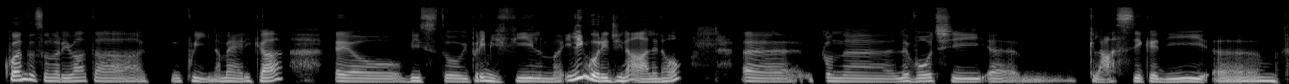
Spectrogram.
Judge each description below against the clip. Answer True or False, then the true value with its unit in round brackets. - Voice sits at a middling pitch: True (145 Hz)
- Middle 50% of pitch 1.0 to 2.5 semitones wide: False (2.9 semitones)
